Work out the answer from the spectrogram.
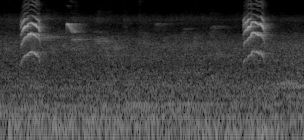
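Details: Male leafbird used to lure other birds gives two separate harsh, raspy, arched notes about three seconds apart, with a faint short whistle between them and quiet background.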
